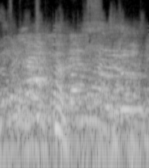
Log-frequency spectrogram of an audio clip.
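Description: Background chatter of several people talking at once, with no clear words.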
